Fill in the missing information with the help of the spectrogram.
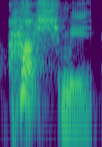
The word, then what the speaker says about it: Hashmi: Jag tycker vi ska redan nu ta och titta på ett litet klipp med en intervju med frilansjournalisten Siraj Hashimi. Uttalar jag det rätt nu? Hashmi, ja just det.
